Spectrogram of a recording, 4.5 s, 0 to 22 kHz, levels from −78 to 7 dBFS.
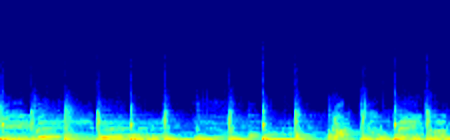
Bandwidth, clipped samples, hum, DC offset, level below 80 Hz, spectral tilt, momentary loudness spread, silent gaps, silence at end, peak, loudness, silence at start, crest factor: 7 kHz; under 0.1%; none; under 0.1%; -26 dBFS; -7 dB/octave; 5 LU; none; 0 s; -8 dBFS; -25 LUFS; 0 s; 16 dB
